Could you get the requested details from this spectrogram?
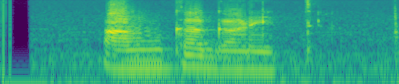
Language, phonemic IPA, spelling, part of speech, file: Gujarati, /ˈəŋ.kə.ɡə.ɳit̪/, અંકગણિત, noun, Gu-અંકગણિત.ogg
- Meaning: arithmetic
